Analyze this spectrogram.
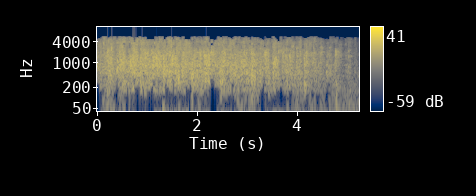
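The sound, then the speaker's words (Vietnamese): A crowd of Buddhist followers at Hoa Nghiem temple in Paris claps for a visiting dharma teacher in a steady, loud round of applause, a dense crackle of many hands that holds for several seconds before easing slightly at the end. No one speaks over it. “Xin quý Phật tử cho một tràng tháo tay.”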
